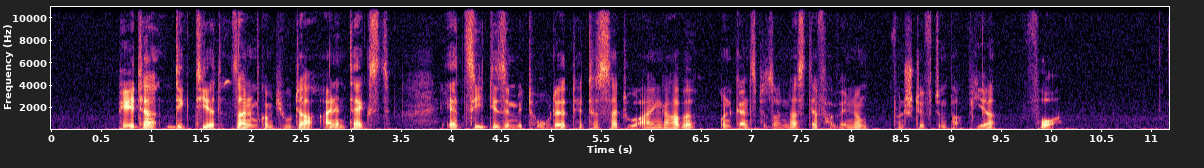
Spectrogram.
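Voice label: Logitech G332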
